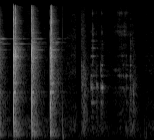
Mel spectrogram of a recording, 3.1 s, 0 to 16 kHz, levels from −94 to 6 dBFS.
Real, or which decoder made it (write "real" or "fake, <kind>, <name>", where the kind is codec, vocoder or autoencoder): real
